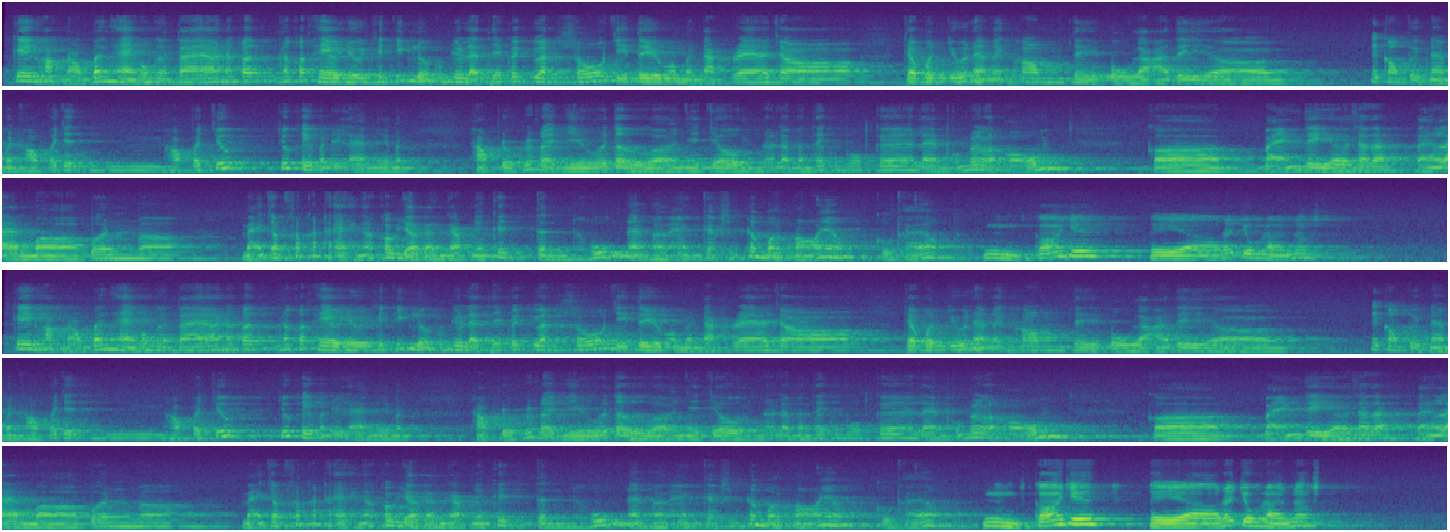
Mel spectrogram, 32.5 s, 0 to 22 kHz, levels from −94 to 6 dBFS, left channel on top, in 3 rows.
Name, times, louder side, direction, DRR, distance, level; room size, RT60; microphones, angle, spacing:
voice 1, 0.1-6.4 6.8-9.6 10.3-12.6 12.9-13.9 14.4-18.8 19.5-23.0 23.5-28.7, left 1 dB, 20° left, 4 dB, 1.1 m, -25 dB
voice 2, 29.0-30.0 30.3-31.6, right 5 dB, 70° right, 13 dB, 0.5 m, -18 dB
29.0 x 15.0 x 2.6 m, 1.4 s
head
